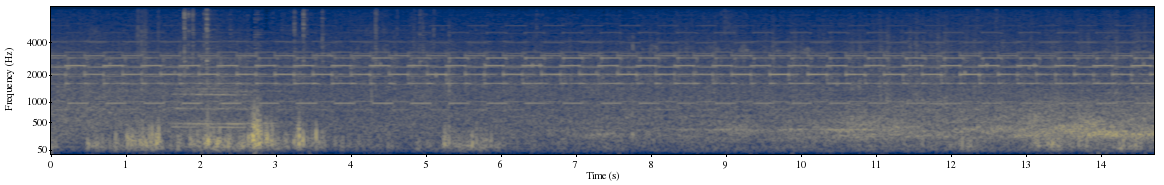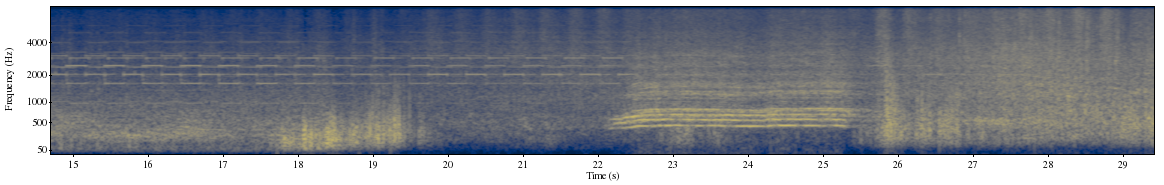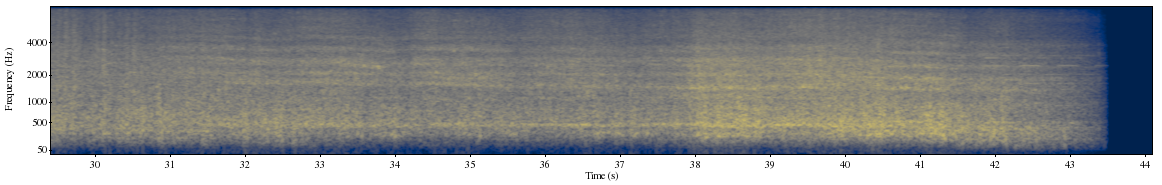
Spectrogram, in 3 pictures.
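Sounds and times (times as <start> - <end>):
wheels clicking over rail joints: 1.1 - 2.5, 25.7 - 42.6
locomotive chord horn: 1.6 - 3.0, 22.1 - 25.8.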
